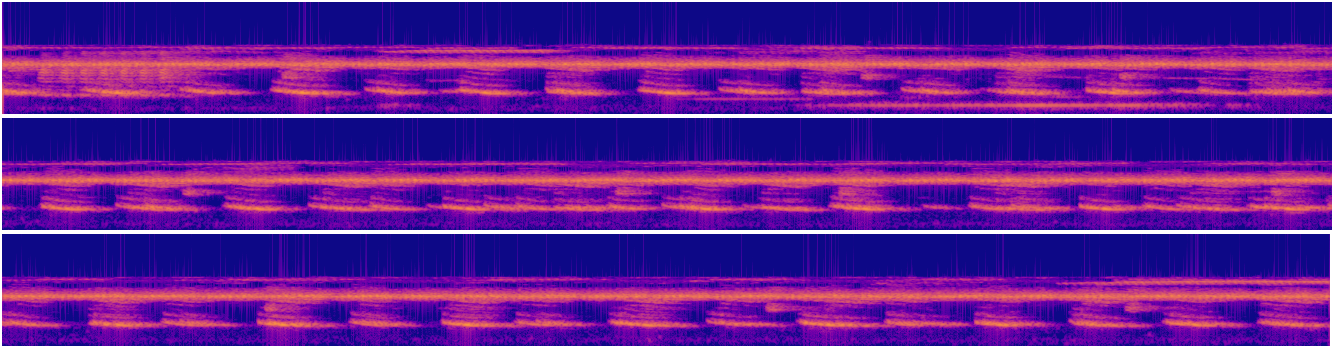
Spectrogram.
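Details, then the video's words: At a lake after dark, many frogs overlap in quick descending calls with a continuous high-pitched buzzing behind them and a brief low hum midway. "Lakeside night creatures and frog sounds"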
